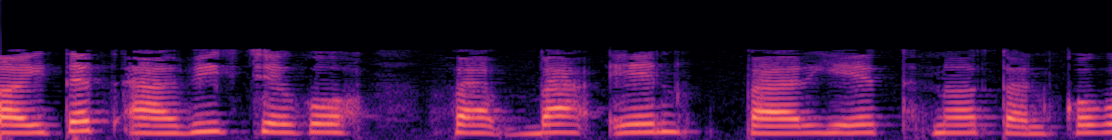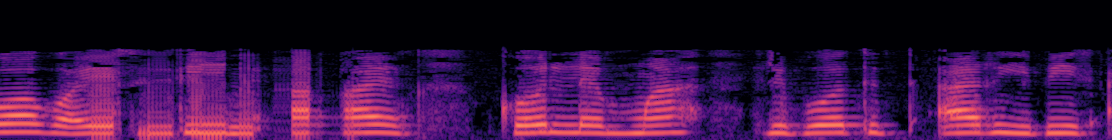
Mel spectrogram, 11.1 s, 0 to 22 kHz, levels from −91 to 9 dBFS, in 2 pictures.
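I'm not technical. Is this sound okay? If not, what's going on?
No. AAC compression runs through the whole clip: the speech sounds dull and smeared, with a fizzy, warbling edge on hissy sounds. This is likely heavy squeezing by an audio compressor that throws away detail to save space.

Robotic sound from repeated short buffers appears from 6.02 to 7.32 s, ending just before "aeng koulegomwa". The voice turns into a stiff 50 Hz buzz, likely because tiny 20 ms pieces of audio were replayed while roughly half the real sound was skipped.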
